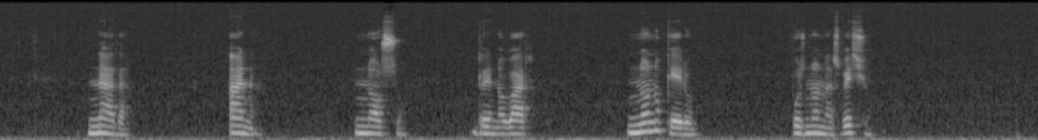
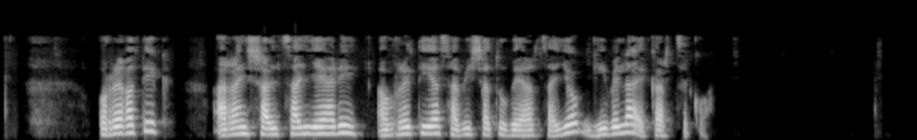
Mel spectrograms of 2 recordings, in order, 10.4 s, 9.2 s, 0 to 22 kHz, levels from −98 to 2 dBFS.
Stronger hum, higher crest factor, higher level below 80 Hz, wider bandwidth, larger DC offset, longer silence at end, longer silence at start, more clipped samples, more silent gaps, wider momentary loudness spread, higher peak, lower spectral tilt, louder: neither; about the same, 22 dB vs 18 dB; first, -56 dBFS vs -66 dBFS; first, over 20 kHz vs 8 kHz; neither; second, 0 s vs 2.1 s; second, 0 s vs 1 s; neither; neither; first, 22 LU vs 8 LU; second, -14 dBFS vs 0 dBFS; second, -3 dB/octave vs -5.5 dB/octave; second, -32 LUFS vs -18 LUFS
